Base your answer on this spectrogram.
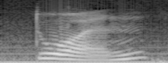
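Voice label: "dun" third tone, Mandarin Chinese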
